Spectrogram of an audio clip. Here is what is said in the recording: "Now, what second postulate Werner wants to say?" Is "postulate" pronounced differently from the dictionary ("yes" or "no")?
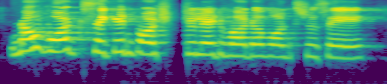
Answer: yes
